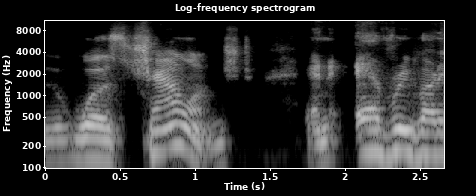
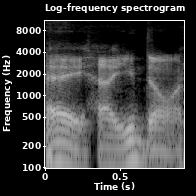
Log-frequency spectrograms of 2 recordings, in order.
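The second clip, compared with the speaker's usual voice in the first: sleazeball voice; 6 semitones lower than usual. Asked to do a sleazy character, giving a greeting in a sleazy character voice. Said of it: "Randy, do one".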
